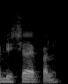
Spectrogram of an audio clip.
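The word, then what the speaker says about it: disciple: हूं डिसाइल ठीक है प्रोनाउंस इसकी जो सही है व डिसाइल ठीक है द ट्रू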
